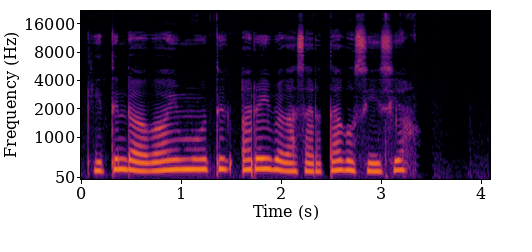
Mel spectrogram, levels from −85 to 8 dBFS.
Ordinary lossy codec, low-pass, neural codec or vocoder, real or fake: none; none; none; real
